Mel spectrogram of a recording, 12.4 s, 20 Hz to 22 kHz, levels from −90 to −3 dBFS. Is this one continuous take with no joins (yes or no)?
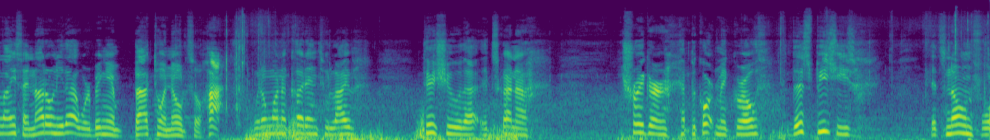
no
